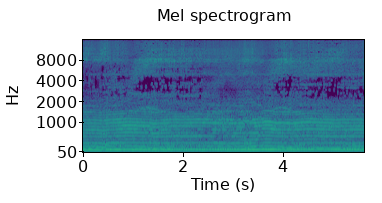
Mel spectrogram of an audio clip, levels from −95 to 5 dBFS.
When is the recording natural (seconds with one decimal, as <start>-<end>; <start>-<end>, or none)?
0.0-2.4; 3.6-5.6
